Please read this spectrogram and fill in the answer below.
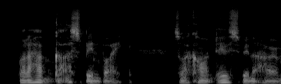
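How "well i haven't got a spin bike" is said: ordinary delivery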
